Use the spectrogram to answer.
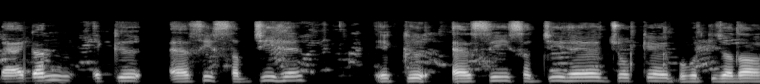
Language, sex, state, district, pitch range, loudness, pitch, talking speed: Hindi, male, Uttar Pradesh, Jyotiba Phule Nagar, 145-220 Hz, -17 LUFS, 170 Hz, 110 wpm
